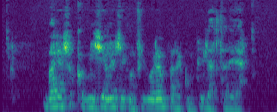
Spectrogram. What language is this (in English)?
Spanish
